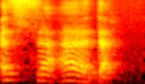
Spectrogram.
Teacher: the sound of L, of the definite article, with the word as-sa'ada, merging in that of the next following letter, which is an S. This phenomenon appears with solar letters.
